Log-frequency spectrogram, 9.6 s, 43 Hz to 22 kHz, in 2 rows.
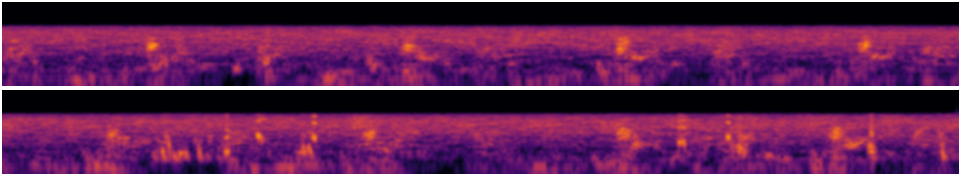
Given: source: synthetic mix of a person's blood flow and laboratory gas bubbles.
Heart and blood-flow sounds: Doppler ultrasound of blood flow; precordium
1.15-1.42 s: bubbles
1.82-1.91 s: bubbles
5.53-5.98 s: bubbles
6.05-6.40 s: bubbles
8.16-8.28 s: bubbles
8.40-8.71 s: bubbles
9.11-9.20 s: bubbles
9.46-9.58 s: bubbles
From the record:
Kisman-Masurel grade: 223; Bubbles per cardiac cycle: several, 3 to 8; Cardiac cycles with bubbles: 10 to 50%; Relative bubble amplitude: loud (0.450 to 0.775); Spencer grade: 2 (many but less than half of the cardiac periods contain bubble signals, singularly or in groups); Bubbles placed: only in the low amplitude regions of the cardiac cycle

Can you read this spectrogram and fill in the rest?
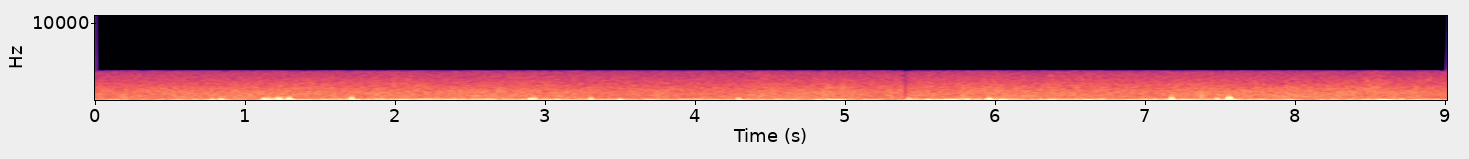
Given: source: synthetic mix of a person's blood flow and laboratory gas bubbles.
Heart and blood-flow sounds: Doppler ultrasound of blood flow; subclavian vein
no bubbles
From the record:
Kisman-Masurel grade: 000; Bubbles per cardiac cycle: 0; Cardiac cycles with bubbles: 0%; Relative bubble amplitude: no bubbles discernible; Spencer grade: 0 (complete lack of bubble signals)

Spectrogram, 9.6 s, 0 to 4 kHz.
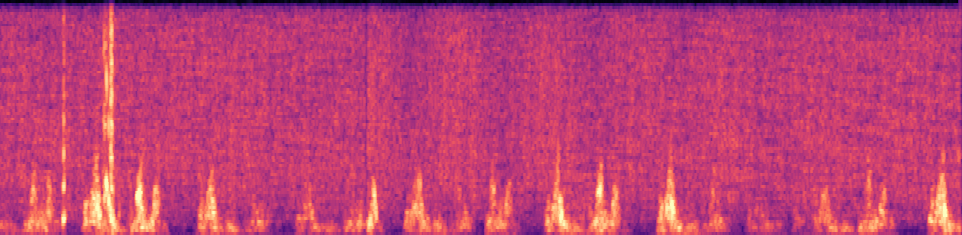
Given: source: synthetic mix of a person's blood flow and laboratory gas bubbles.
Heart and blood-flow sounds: Doppler ultrasound of blood flow; precordium
0.62-0.71 s: bubbles
1.05-1.23 s: bubbles
From the record:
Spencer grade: 1 (occasional bubble signal discernible with the cardiac motion signal, with majority of cardiac periods free of bubbles); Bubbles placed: only in the low amplitude regions of the cardiac cycle

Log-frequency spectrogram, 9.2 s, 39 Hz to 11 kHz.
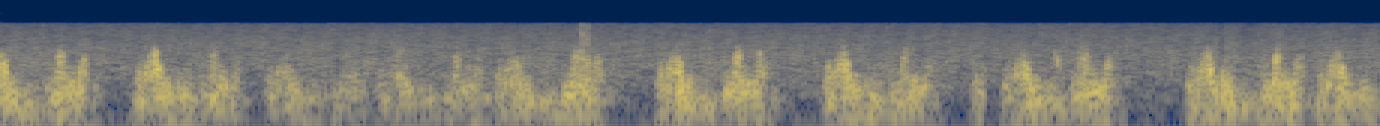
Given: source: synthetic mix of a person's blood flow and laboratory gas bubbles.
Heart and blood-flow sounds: Doppler ultrasound of blood flow; precordium
1.39-1.46 s: bubbles
2.64-2.75 s: bubbles
3.84-3.96 s: bubbles
5.03-5.11 s: bubbles
7.00-7.09 s: bubbles
7.17-7.30 s: bubbles
From the record:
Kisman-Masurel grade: 121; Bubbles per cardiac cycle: 1 to 2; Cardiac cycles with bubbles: 10 to 50%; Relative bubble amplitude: barely perceptible (0.100 to 0.250); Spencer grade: 2 (many but less than half of the cardiac periods contain bubble signals, singularly or in groups); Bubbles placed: only in the low amplitude regions of the cardiac cycle

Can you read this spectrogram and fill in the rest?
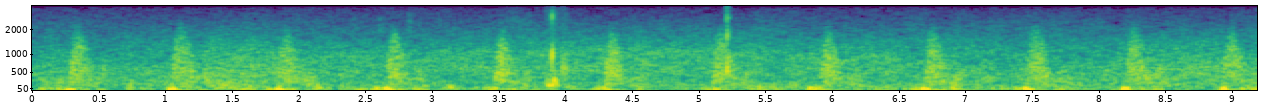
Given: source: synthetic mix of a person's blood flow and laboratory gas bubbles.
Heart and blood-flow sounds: Doppler ultrasound of blood flow; subclavian vein
3.83-4.03 s: bubbles
5.18-5.25 s: bubbles
From the record:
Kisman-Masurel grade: 113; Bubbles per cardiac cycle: 1 to 2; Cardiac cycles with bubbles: 1 to 10%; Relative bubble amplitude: loud (0.450 to 0.775); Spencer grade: 1 (occasional bubble signal discernible with the cardiac motion signal, with majority of cardiac periods free of bubbles); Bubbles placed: anywhere in the cardiac cycle

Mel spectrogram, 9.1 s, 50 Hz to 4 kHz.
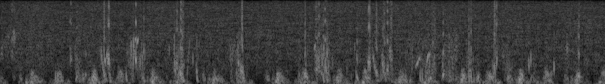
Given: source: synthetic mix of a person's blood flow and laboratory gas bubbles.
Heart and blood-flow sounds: Doppler ultrasound of blood flow; precordium
0.00-0.25 s: bubbles
0.79-0.97 s: bubbles
1.04-1.08 s: bubbles
1.10-1.31 s: bubbles
1.47-1.71 s: bubbles
1.85-2.21 s: bubbles
2.46-2.54 s: bubbles
2.57-3.00 s: bubbles
3.43-3.71 s: bubbles
4.46-5.00 s: bubbles
5.13-5.42 s: bubbles
5.48-5.93 s: bubbles
6.04-6.55 s: bubbles
6.61-6.88 s: bubbles
6.98-7.22 s: bubbles
7.32-7.49 s: bubbles
7.52-7.71 s: bubbles
7.89-8.05 s: bubbles
8.27-8.34 s: bubbles
8.48-8.52 s: bubbles
8.62-8.72 s: bubbles
From the record:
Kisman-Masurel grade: 242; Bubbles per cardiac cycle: several, 3 to 8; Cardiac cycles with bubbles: 100%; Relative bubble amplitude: moderate (0.250 to 0.450); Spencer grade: 3 (all of the cardiac periods contain showers or single bubble signals, but not dominating or overriding the cardiac motion signals); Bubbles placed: only in the low amplitude regions of the cardiac cycle

